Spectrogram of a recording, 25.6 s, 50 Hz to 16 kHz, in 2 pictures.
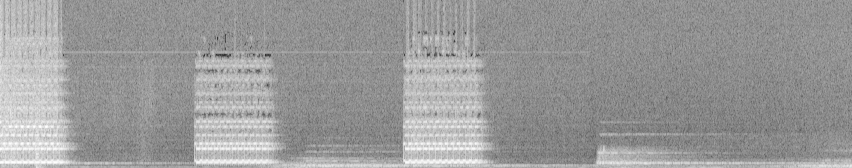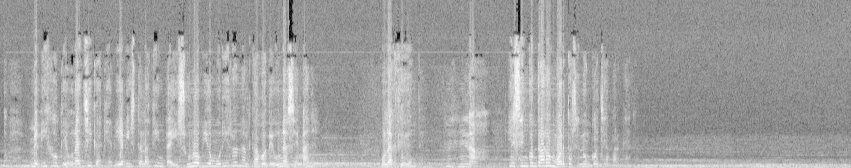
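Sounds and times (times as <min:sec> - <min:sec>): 
telephone bell ringing: 0:00.0 - 0:01.2, 0:02.9 - 0:04.2, 0:06.1 - 0:07.4
lower steady tone droning: 0:00.0 - 0:25.5
speech: 0:13.7 - 0:17.8, 0:18.5 - 0:22.3.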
